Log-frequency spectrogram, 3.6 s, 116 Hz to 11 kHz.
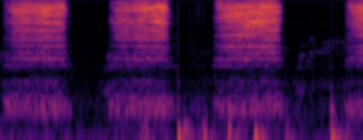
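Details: Young barn owls in a monitored Hula Valley nest in Israel, June 2021, hissing for food while their father delivers a vole. Drawn-out rasping screeches of about half a second alternate with brief pauses and soft thumps.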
